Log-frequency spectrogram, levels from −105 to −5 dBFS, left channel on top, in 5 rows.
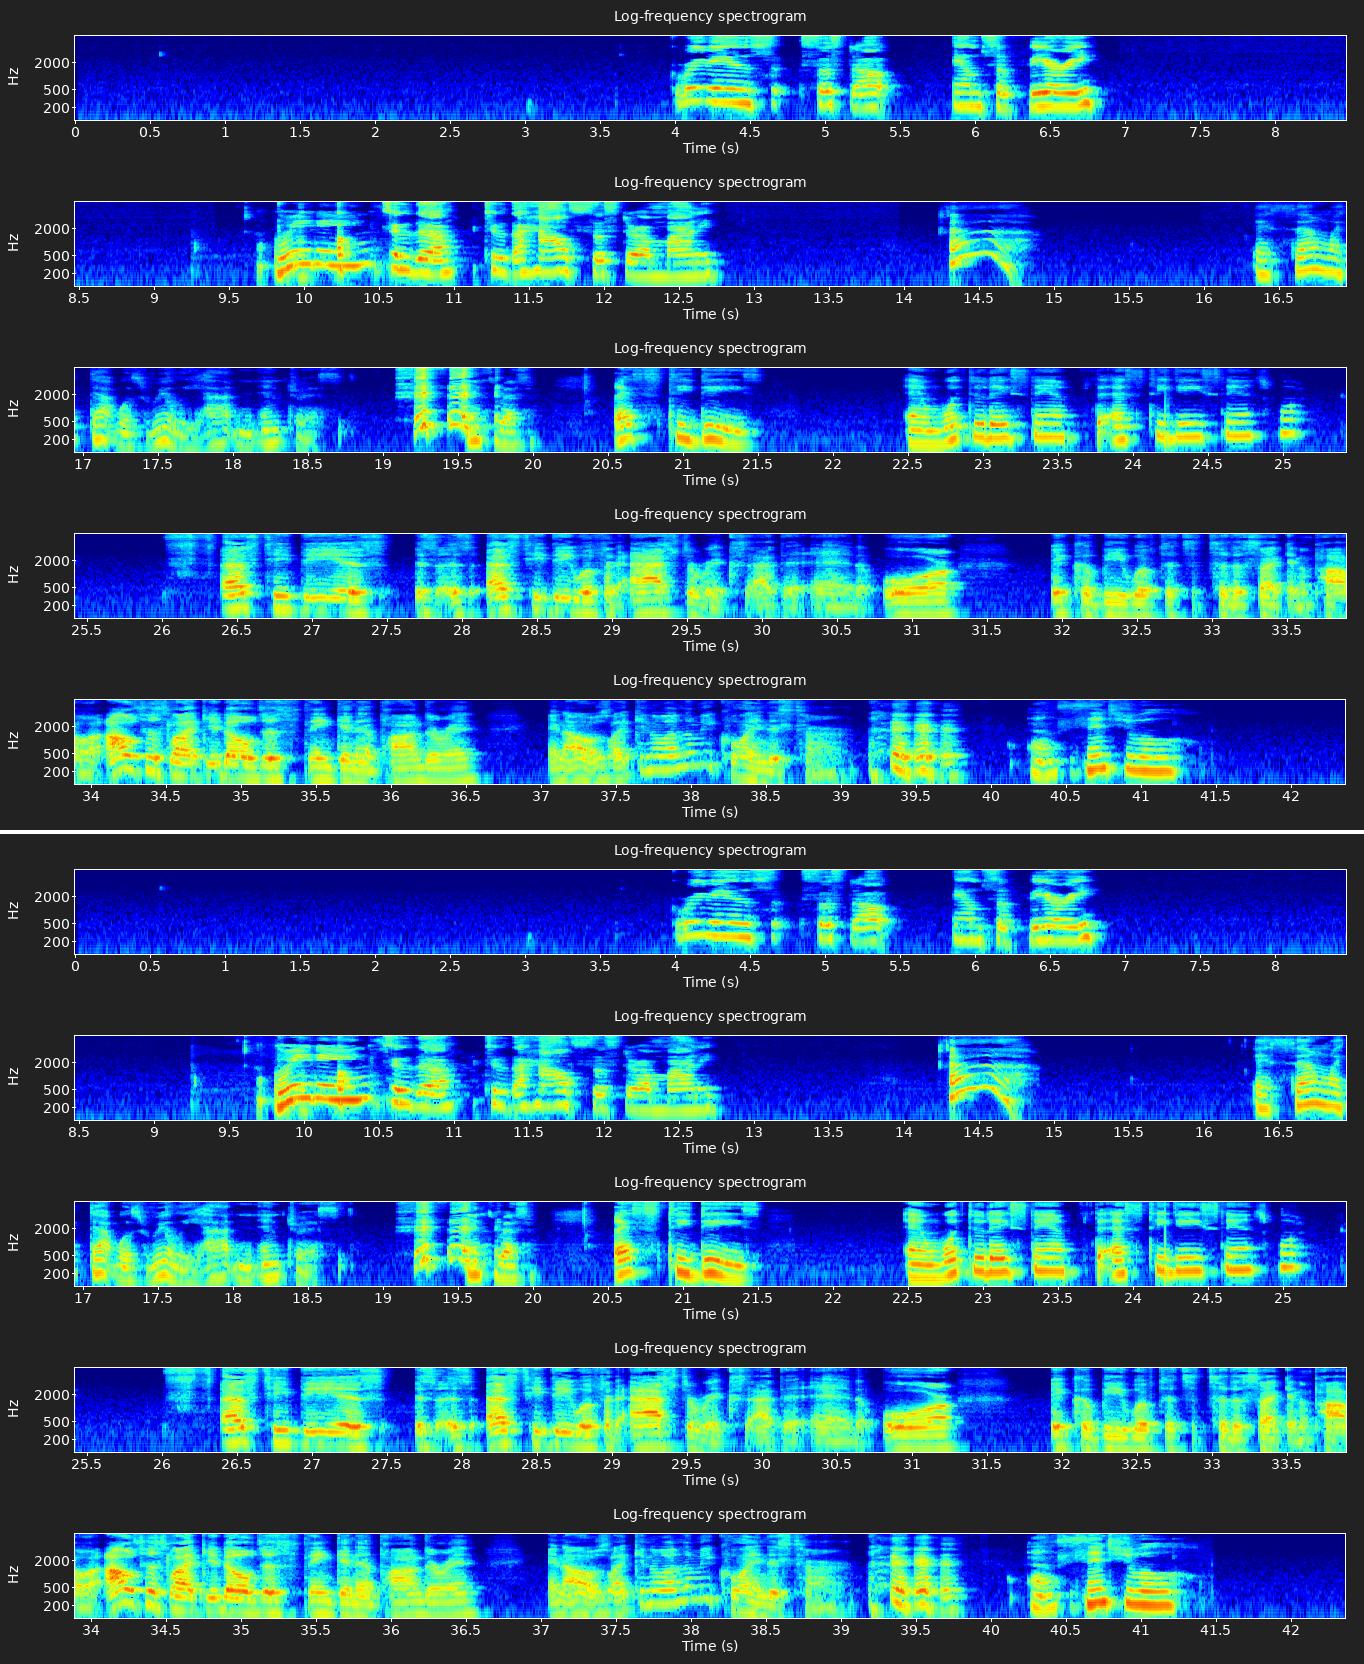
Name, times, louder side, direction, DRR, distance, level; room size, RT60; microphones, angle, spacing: voice 1, 4.0-5.4 5.8-6.8 10.5-12.7 19.1-19.6, left 3 dB, 80° left, 0.9 m, -35 dB
voice 2, 9.8-10.4 14.3-14.8 16.3-18.6 19.6-19.9 20.5-21.5 22.5-25.1 40.2-41.3, right 5 dB, 75° right, 0.4 m, -35 dB
voice 3, 26.1-31.3 31.9-36.5 37.0-39.8, right 2 dB, 45° right, 0.8 m, -35 dB
2.8 x 2.3 x 3.0 m
head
